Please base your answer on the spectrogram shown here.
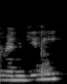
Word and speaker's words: Mangini: Menginzi or something. I don't know. I can't pronounce his name. So it's like, Dr. Mangini. oh, Dr. Mangini.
